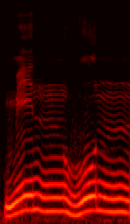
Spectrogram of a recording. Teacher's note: kalau ada Nun musyadadah seperti ini di akhir kalimat maka ditahan dulu dua harakat · Dengungnya berapa ukurannya? Dengungnya adalah ukurannya 2 harokat. Tidak boleh lebih dan tidak boleh kurang. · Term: nun musyaddadah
